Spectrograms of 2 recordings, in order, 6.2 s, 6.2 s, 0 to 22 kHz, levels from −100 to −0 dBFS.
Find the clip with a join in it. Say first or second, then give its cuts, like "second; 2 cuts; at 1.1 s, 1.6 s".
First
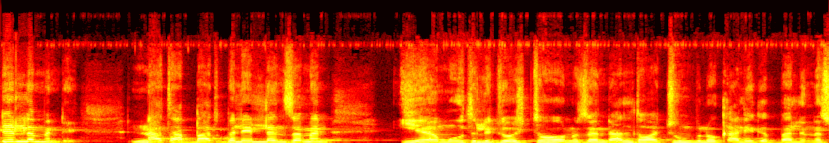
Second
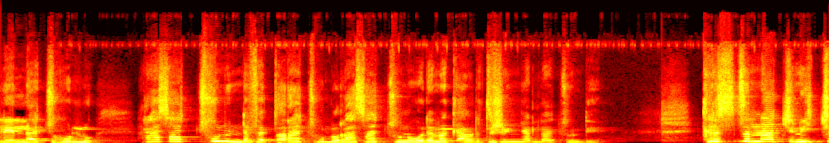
second; 1 cut; at 5.0 s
